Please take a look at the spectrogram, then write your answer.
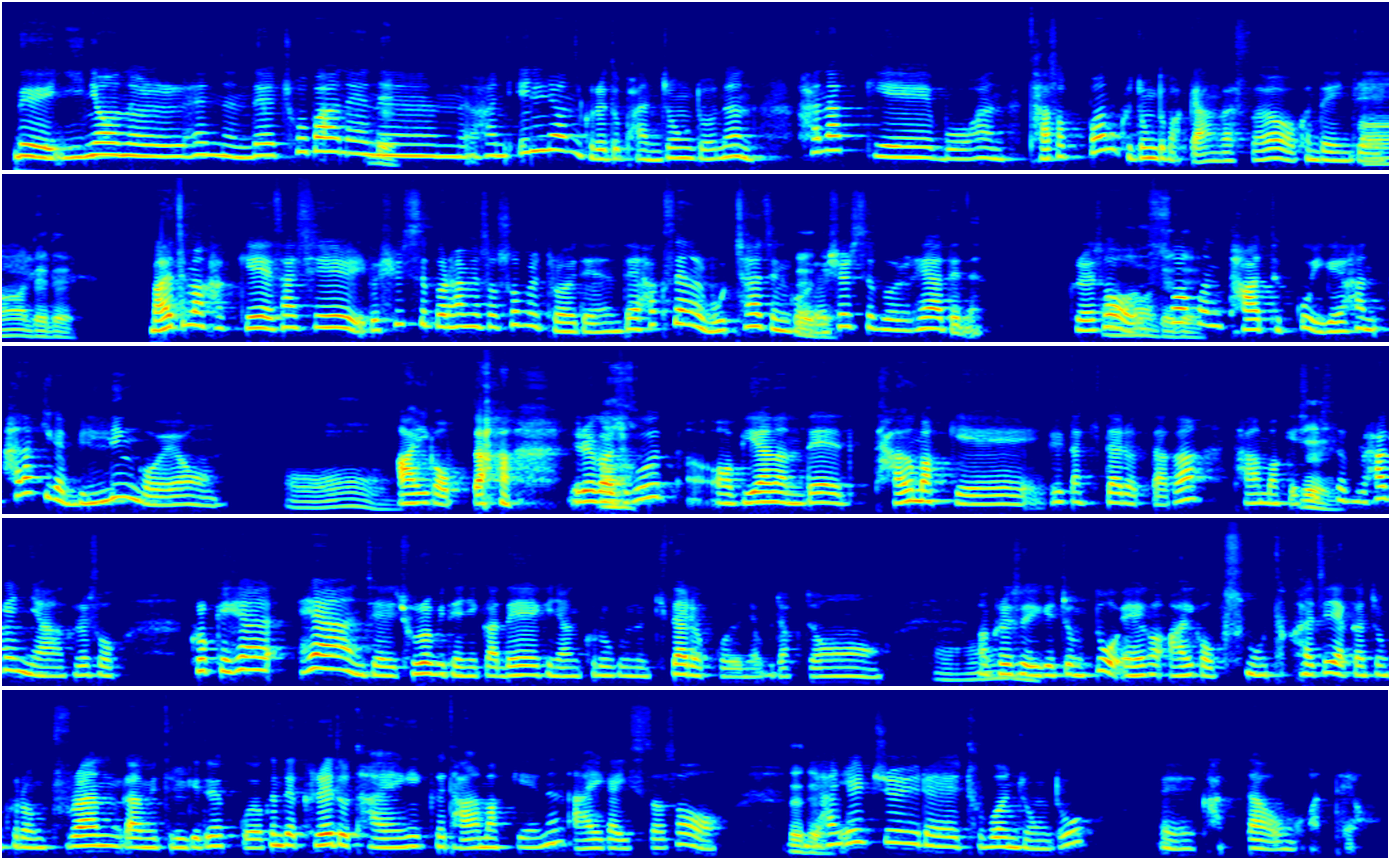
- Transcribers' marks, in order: other background noise; laughing while speaking: "없다"; laughing while speaking: "아"; distorted speech
- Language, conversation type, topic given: Korean, podcast, 가장 자랑스러웠던 순간은 언제였나요?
